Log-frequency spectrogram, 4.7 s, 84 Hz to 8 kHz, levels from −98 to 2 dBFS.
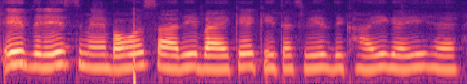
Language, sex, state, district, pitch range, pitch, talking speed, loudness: Hindi, female, Jharkhand, Palamu, 200-220 Hz, 210 Hz, 140 wpm, -17 LUFS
